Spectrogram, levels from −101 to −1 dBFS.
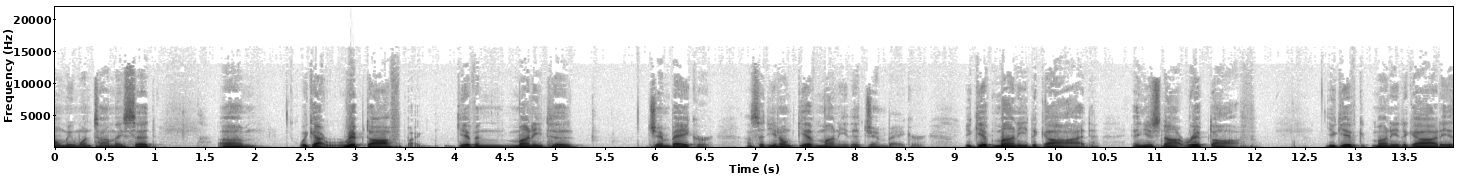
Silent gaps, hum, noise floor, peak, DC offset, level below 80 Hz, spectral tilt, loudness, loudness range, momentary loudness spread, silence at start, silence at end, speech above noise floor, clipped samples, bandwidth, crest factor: none; none; -65 dBFS; 0 dBFS; under 0.1%; -40 dBFS; -9 dB/octave; -17 LUFS; 4 LU; 17 LU; 0 s; 0 s; 49 dB; under 0.1%; 10.5 kHz; 18 dB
